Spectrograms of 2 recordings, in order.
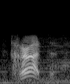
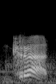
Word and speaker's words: Grad: eugene's name is pronounced grad the ukrainian way but most in the business pronounce it as grad russian style crazy to think i'd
